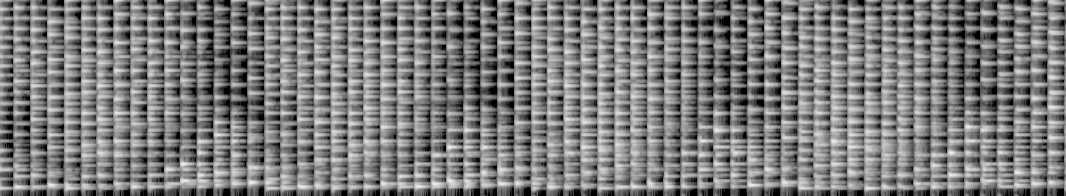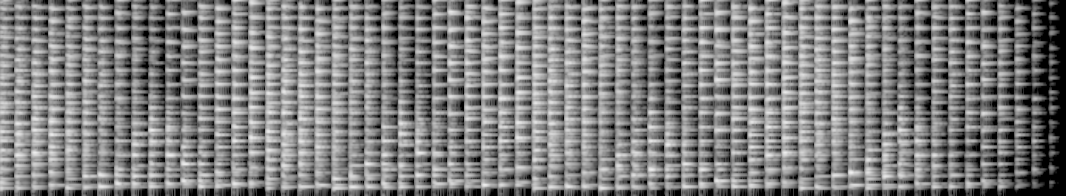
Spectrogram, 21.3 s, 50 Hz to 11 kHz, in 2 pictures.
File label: Cherry Audio GX-80 Rhythmic Squares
